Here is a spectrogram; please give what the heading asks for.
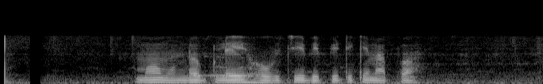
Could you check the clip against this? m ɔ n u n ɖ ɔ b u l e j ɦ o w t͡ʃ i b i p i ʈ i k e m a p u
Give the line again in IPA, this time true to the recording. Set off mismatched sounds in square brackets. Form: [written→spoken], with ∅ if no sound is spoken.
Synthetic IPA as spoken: m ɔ [n→m] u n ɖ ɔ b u l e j ɦ o w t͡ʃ i b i p i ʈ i k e m a p [u→ɔ]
